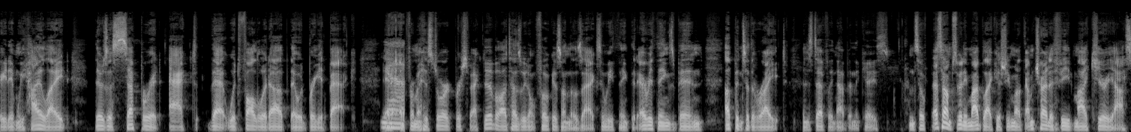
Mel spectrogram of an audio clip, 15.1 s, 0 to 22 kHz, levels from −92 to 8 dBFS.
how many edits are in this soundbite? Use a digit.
3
